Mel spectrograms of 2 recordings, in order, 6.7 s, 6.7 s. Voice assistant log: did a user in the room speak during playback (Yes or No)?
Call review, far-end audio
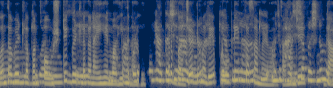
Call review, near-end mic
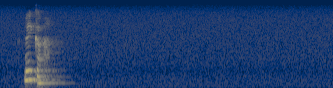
Yes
